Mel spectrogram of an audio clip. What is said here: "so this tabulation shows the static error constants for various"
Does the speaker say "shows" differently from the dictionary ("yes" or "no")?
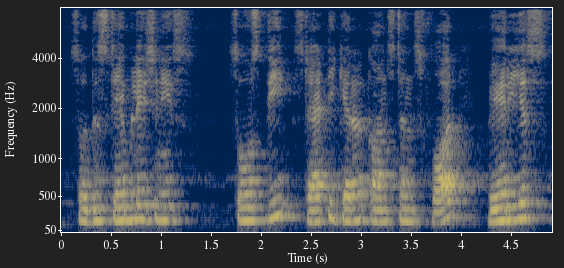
yes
